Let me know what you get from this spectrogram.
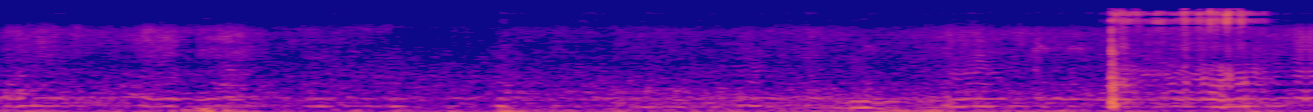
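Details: Massed honey bees buzzing as their hive behind a cabinet is taken out, a continuous low droning swarm sound with slight swells, a few soft thuds and a brief clatter near the end.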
